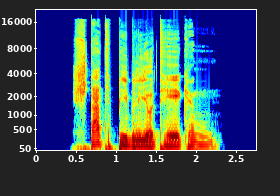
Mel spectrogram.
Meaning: plural of Stadtbibliothek
- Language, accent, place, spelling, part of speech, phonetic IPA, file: German, Germany, Berlin, Stadtbibliotheken, noun, [ˈʃtatbiblioˌteːkn̩], De-Stadtbibliotheken.ogg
